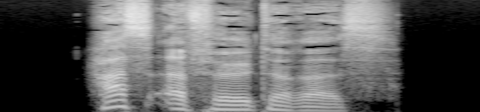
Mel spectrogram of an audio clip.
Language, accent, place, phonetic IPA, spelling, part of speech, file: German, Germany, Berlin, [ˈhasʔɛɐ̯ˌfʏltəʁəs], hasserfüllteres, adjective, De-hasserfüllteres.ogg
- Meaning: strong/mixed nominative/accusative neuter singular comparative degree of hasserfüllt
